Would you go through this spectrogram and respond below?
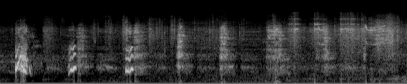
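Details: Bluetick coonhound female in training on a raccoon: three loud, sharp barks spaced about half a second apart open the clip, followed by fainter, rougher barking and outdoor rustle.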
